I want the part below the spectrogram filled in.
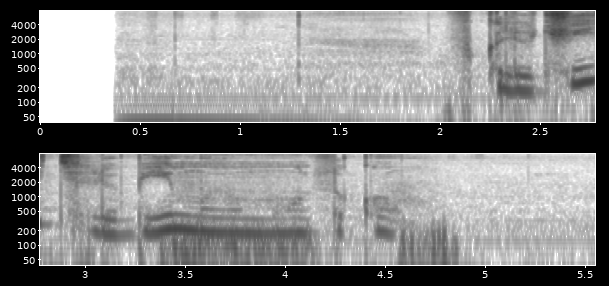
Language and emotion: Russian, neutral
